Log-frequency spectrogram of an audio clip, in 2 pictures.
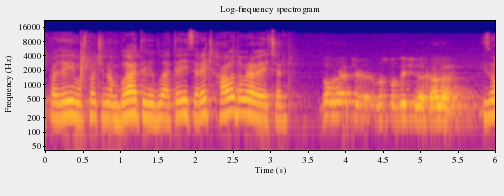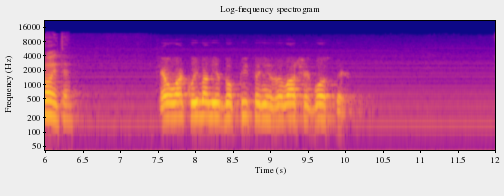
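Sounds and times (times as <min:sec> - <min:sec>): electrical hum on phone line: 0:00.0 - 0:12.0.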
